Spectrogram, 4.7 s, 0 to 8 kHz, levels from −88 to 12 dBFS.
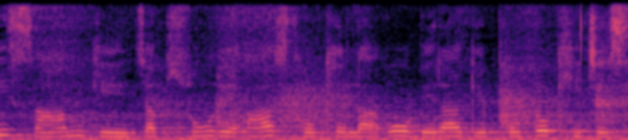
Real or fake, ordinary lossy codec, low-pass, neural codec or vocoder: fake; none; none; codec, 16 kHz, 8 kbps, FreqCodec, larger model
